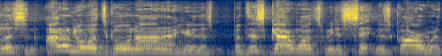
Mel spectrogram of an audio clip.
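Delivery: ordinary delivery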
